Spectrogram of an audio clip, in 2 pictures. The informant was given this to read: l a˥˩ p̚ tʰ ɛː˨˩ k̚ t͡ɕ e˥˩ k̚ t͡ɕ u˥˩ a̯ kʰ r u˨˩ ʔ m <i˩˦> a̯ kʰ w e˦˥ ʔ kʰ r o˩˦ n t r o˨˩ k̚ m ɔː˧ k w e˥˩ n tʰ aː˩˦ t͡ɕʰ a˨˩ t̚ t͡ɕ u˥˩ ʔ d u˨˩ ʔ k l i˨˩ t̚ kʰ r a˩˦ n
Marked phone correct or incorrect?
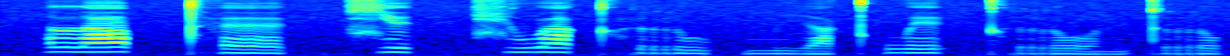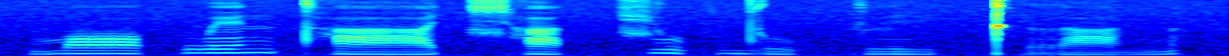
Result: correct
